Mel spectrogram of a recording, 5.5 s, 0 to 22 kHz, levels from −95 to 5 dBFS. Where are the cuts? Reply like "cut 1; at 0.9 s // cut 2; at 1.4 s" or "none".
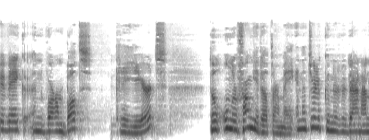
none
